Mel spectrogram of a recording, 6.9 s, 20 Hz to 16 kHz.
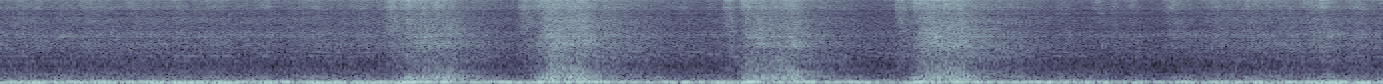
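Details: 1970 Duster 340 V8, started a little cold after new pushrods and intake gaskets replaced short pushrods that had caused ticking or knocking. Steady idle with light throttle blips and no valvetrain ticking or knocking; normal idle.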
